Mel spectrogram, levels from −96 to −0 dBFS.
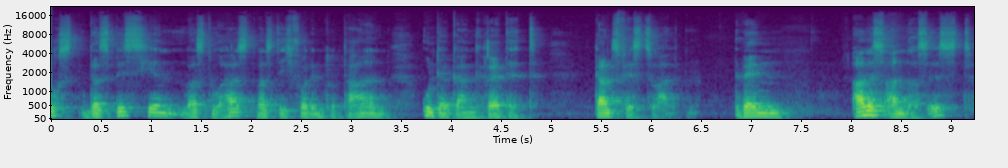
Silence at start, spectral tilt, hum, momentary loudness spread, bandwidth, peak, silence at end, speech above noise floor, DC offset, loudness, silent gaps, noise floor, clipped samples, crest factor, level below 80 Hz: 0 s; -6.5 dB/octave; none; 15 LU; 17.5 kHz; -2 dBFS; 0.05 s; 34 dB; under 0.1%; -25 LUFS; none; -58 dBFS; under 0.1%; 22 dB; -54 dBFS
